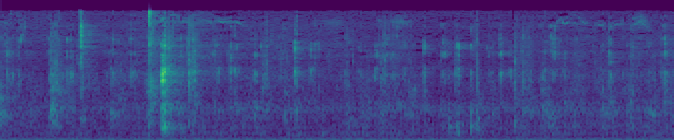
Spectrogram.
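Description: Close-miked eating sounds: soft chewing with a few light clicks of chopsticks against food and containers, the sharpest about a second in, over a steady low hum.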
